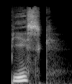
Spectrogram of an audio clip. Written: BJESKERNES

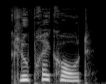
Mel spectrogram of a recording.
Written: klubrekord

